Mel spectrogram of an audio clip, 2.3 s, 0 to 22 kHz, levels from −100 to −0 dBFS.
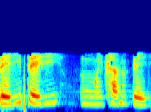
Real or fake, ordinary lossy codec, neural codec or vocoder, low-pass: real; MP3, 16 kbps; none; 3.6 kHz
